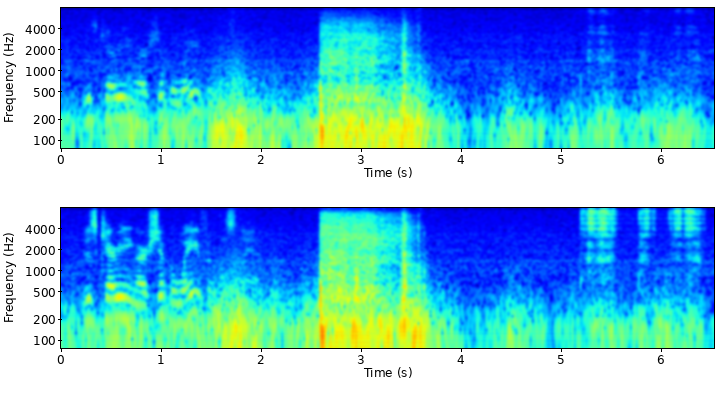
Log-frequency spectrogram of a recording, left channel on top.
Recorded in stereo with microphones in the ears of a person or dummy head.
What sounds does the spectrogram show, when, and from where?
0.2 s a man speaking: 60° right (ahead or behind); by 2.1 s 70° right (ahead or behind)
2.6 s a drawer: 20° right (ahead or behind)
5.2 s writing: 90° right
